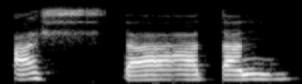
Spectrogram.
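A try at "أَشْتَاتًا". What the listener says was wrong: Agak monyong tuh ya.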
